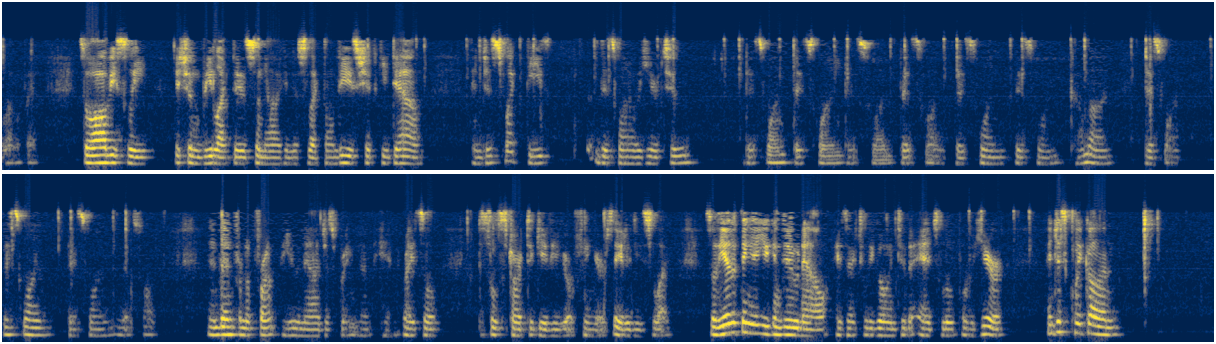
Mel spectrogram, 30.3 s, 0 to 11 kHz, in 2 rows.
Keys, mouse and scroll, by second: 0.3-1.9 middle drag, 2.1-3.8 drag, 3.1-6.2 right drag, 7.4-17.9 right drag, 17.8 KP_1, 19.1-21.0 drag, 21.2 middle click, 21.7-22.8 middle drag, 22.4 a, 23.3 a, 24.8-26.7 right drag, 26.1-27.9 drag, 26.6 middle click, 27.8 middle click, 27.8-30.3 right drag.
